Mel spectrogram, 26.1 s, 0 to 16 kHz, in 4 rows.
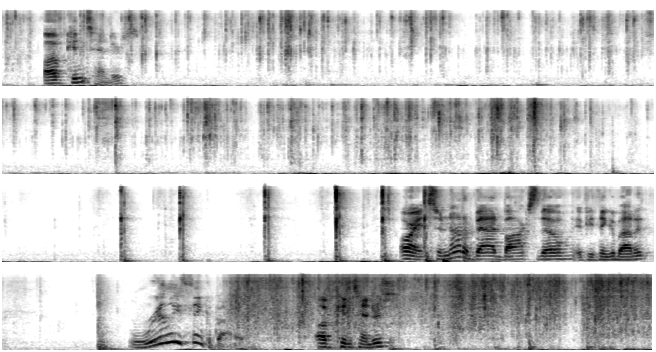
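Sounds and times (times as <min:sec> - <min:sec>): foil wrapper tearing and crinkling: 0:00.0 - 0:13.0, 0:21.8 - 0:26.0.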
